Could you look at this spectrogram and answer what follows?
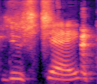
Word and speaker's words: Duché: It's spelt like douche, but it's pronounced Duché. It's French.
